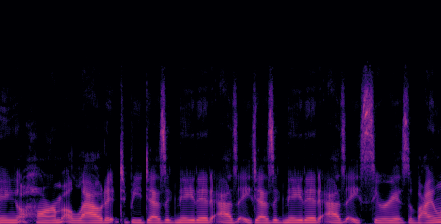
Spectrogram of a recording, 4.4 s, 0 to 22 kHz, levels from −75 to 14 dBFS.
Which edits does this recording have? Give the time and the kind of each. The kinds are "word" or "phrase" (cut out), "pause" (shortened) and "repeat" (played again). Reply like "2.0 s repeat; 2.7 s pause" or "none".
2.5 s repeat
